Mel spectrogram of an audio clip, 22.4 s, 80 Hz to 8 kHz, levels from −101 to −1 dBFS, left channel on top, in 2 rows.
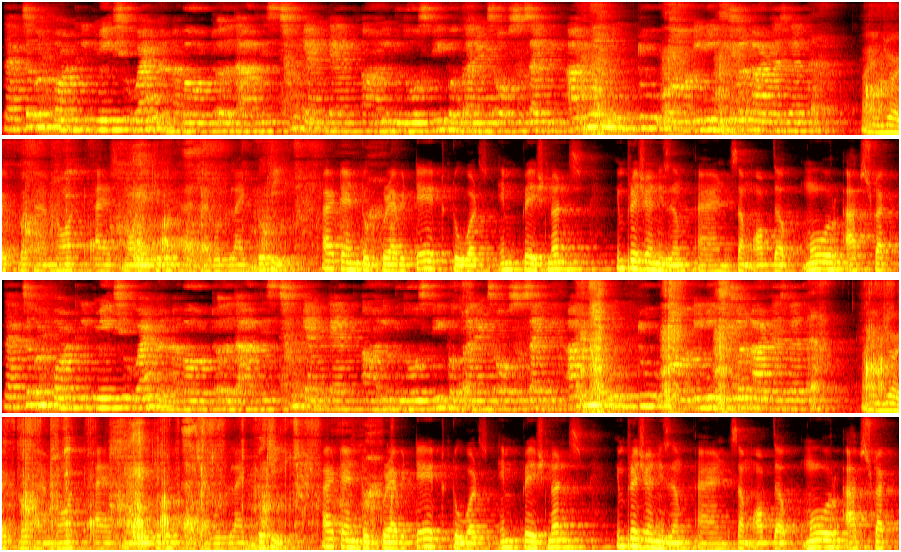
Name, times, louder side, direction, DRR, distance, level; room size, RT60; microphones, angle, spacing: voice 1, 0.0-10.2, right 1 dB, 40° left, -11 dB, 2.6 m, -27 dB
sound 1, 5.6-5.9 6.6-7.8 8.2-8.6 8.9-9.2 9.5-9.6 10.1-10.4 10.8-16.1, right 5 dB, 80° right, 0.5 m, -29 dB
voice 2, 10.7-14.8 15.2-18.5 18.9-22.3, right 1 dB, 5° right, 6 dB, 0.3 m, -25 dB
6.8 x 5.1 x 6.1 m, 1.3 s
head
